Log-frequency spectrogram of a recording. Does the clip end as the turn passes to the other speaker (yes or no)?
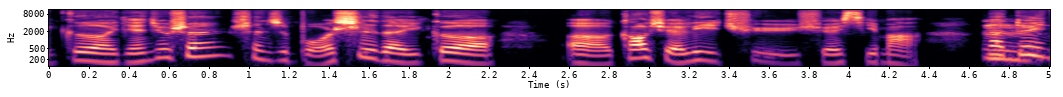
no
